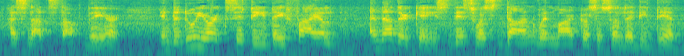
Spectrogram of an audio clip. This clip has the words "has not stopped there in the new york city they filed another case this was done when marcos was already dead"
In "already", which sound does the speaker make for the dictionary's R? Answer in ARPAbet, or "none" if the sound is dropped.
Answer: L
